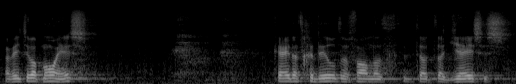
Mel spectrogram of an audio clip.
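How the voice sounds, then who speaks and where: A man preaching a sermon with emphasis, asking rhetorical questions and swinging between loud and hushed delivery. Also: mid-range voice, steady tone, measured pace, slight background noise. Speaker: pastor. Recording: long hall reverb.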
